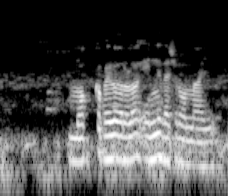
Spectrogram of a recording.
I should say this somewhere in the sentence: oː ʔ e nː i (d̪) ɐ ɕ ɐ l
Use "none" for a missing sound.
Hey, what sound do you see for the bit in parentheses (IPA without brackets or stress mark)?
d̪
